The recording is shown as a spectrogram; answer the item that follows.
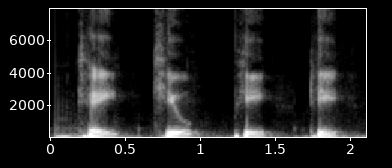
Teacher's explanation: এটা হচ্ছে অ্যাসপিরেটিভ সাউন্ড। এখানে হচ্ছে মুখের ভিতর থেকে একটা বাতাস বের হবে।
